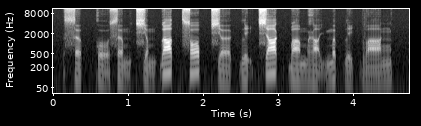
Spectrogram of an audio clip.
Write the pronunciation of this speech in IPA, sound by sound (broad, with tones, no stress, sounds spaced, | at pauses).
s ə˨˩ p̚ k o˧˩ s ə˧˩ m t͡ɕ ə˧˩ m ɗ a˦˥ t̚ s ɔ˦˥ p̚ t͡ɕ əː˨˩ k̚ l ḭ˧˨ t͡ɕ a˦˥ k̚ ɓ a˧ m ɣ a̰˧˨ j m ə˦˥ p̚ l i˨˩ k̚ v a˨˦ ŋ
